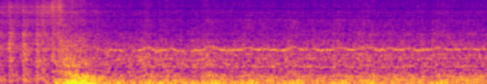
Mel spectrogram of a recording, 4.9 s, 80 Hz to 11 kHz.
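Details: Renault Clio 182 race car after radiator replacement and kill switch swap: fuel pump and dash come on, then the engine catches and settles into a steady, even run with a smooth low drone and faint constant whine, no knocks or misfires; normal.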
